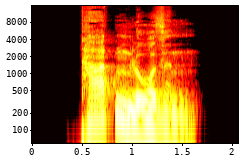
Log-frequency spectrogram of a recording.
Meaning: inflection of tatenlos: 1. strong genitive masculine/neuter singular 2. weak/mixed genitive/dative all-gender singular 3. strong/weak/mixed accusative masculine singular 4. strong dative plural
- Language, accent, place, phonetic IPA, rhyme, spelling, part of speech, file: German, Germany, Berlin, [ˈtaːtn̩ˌloːzn̩], -aːtn̩loːzn̩, tatenlosen, adjective, De-tatenlosen.ogg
